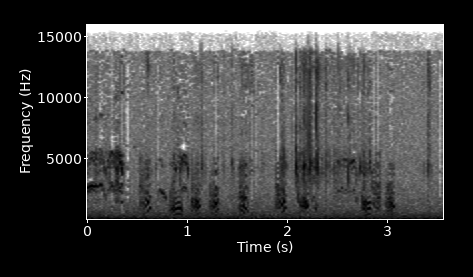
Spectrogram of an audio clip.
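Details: Grey-crowned babblers of a family group visiting water on a Victorian property in the hot months, calling to each other: a run of mewing, arched nasal notes and chatter.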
